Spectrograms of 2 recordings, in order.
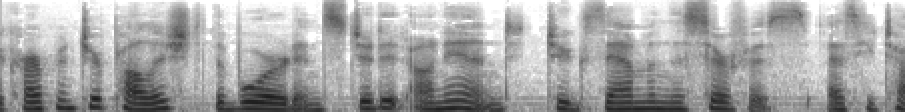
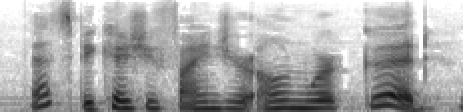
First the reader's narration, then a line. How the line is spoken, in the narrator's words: laughed the Harvester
